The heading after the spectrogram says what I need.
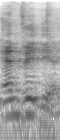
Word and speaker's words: NVIDIA: I'm not sure how to pronounce it. Is it NVIDIA or NVIDIA? NVIDIA, yes.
